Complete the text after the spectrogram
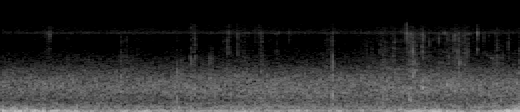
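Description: A stone splashes into water.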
